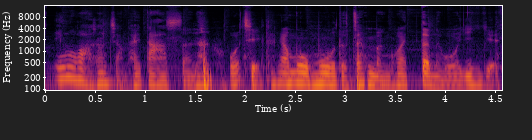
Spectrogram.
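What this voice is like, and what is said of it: Quiet, lowered voice. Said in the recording (Chinese): “为什么我现在声音变得那么小声？”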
